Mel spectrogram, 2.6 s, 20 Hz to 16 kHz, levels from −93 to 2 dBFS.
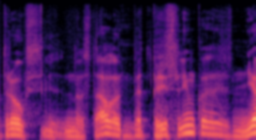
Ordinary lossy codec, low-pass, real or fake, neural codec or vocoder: AAC, 64 kbps; 14.4 kHz; real; none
